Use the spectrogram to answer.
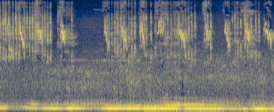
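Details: Common grackles taking walnuts at a backyard feeding spot, with finches and other small birds chattering: bursts of sharp, high chirping notes in quick, uneven clusters several times a second over a steady low mechanical hum.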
